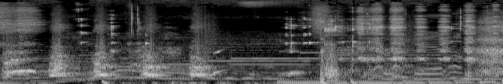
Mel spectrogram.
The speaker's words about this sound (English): mute when the dogs start barking. Unmute when they're done. I thought I did mute when it's barking.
